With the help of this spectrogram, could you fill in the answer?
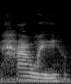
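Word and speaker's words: Howie: and I was like hoe um what's that that's spelled ho o w i e and it's a pform how which is a variant on the name Hugh that's h u g h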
